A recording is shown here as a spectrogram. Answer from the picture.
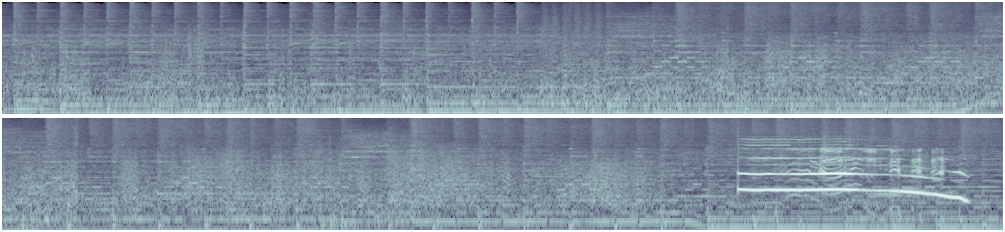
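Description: Background music with steady low chords that change every few seconds. Near the end, a much louder held call from a person cuts in, its pitch falling as it ends.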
